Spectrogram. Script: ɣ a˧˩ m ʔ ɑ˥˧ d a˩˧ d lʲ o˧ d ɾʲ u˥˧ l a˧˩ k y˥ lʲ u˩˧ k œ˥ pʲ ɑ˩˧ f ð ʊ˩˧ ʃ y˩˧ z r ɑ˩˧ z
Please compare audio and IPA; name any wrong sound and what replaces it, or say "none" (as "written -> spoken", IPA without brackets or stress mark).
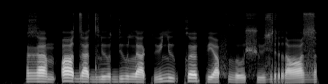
none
